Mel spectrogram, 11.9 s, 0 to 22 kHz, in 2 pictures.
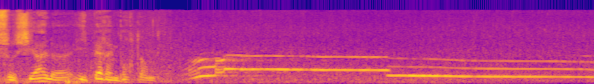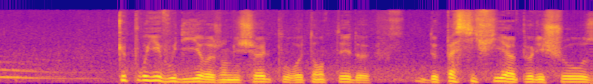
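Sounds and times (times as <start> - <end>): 
speech: 0.1 - 2.0, 7.2 - 11.8
wolves howling: 1.9 - 7.0.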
